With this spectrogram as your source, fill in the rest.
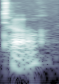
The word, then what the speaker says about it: tort: Avoir tort, without pronouncing the second T, tort.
